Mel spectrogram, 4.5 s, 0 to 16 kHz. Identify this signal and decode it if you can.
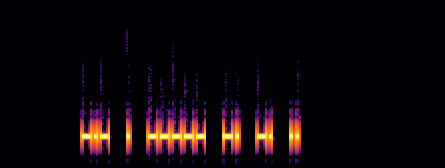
Morse code, heard as a keyed tone, about 40 wpm, spaced as for 29 wpm, 700 Hz. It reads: KE0NNI
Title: USA Call Signs - 2x Character Spacing - 40wpm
